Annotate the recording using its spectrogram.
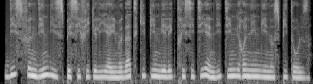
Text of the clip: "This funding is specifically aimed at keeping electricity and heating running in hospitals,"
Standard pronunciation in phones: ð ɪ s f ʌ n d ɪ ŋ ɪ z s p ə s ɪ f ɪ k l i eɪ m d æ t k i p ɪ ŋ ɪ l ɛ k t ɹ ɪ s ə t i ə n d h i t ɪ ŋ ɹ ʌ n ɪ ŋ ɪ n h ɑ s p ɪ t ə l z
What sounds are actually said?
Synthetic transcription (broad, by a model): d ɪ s f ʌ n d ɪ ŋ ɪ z s p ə s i f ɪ k l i eɪ m d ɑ t k i p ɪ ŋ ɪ l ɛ k t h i s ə t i ə n d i t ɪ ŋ ɹ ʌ n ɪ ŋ ɪ n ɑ s p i t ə l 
